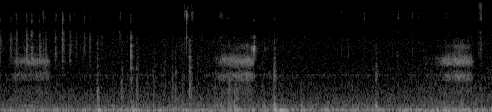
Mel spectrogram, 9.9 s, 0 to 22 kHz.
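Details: Roro, a female cream Miniature Dachshund born in 2010, snoring while asleep on her owner's lap indoors; soft whistling nasal tones rise with each breath, about every four seconds, over a low breathy rumble in a quiet room.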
